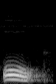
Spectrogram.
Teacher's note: अंदर से आएगी आवाज़ कंठ से, और ओ, और दोनों ओठों में जो है गोल सर्कल बनेगा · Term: कंठोष्ठ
